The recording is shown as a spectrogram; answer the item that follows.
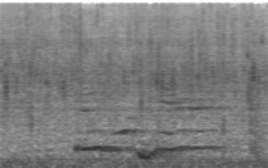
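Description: Cauliflower sizzles in a hot pan while charring, a steady close frying hiss with a faint tonal whine running through it, no talking.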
